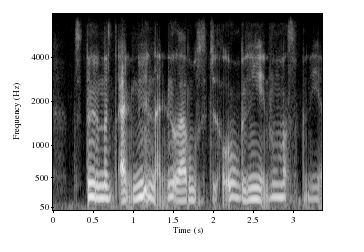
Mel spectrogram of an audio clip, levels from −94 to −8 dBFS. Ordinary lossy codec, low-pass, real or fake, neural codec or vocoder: Opus, 16 kbps; 7.2 kHz; fake; autoencoder, 22.05 kHz, a latent of 192 numbers a frame, VITS, trained on many speakers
